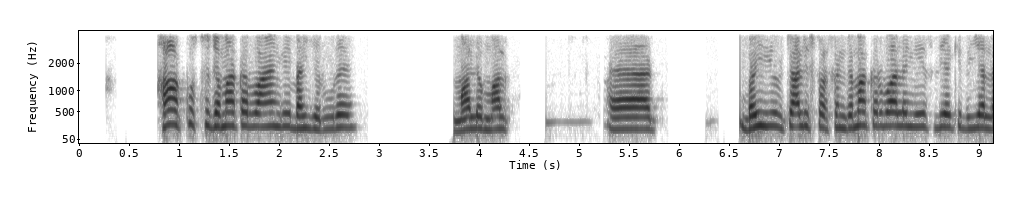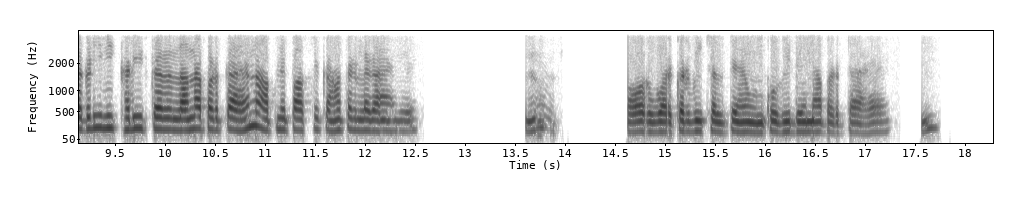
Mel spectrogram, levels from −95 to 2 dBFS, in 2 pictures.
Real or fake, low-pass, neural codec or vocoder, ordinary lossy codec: real; 3.6 kHz; none; none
